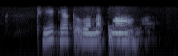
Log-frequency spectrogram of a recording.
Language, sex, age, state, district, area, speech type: Hindi, female, 60+, Bihar, Begusarai, urban, conversation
